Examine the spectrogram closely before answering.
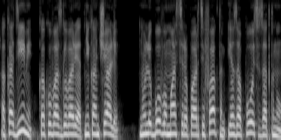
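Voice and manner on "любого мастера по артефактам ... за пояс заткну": ordinary delivery, nothing marked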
